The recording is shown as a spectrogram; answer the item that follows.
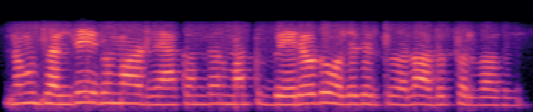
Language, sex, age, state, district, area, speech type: Kannada, female, 18-30, Karnataka, Gulbarga, urban, conversation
